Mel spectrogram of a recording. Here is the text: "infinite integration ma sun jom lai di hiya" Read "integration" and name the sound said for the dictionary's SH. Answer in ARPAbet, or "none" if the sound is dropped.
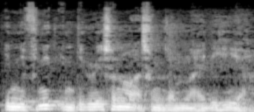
S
